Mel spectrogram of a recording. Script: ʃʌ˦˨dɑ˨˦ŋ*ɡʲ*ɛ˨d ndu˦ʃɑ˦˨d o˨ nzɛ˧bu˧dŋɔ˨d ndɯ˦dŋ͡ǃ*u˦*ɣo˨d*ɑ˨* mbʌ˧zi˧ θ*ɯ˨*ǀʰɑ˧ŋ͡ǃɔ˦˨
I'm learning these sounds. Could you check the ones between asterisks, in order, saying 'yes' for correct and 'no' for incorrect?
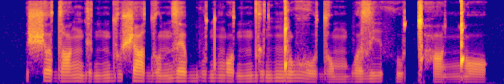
no, yes, no, no

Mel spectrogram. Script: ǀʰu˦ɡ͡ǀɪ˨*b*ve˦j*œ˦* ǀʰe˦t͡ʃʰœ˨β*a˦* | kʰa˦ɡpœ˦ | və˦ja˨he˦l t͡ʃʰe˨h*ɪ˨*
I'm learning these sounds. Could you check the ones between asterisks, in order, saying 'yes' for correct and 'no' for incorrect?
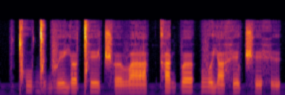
yes, yes, yes, yes

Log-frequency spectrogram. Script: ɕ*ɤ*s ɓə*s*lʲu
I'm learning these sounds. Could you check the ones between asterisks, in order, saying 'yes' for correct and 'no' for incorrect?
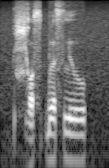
no, yes

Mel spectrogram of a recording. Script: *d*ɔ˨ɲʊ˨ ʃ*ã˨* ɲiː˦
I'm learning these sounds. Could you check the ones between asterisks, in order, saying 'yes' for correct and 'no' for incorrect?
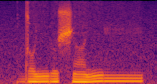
yes, yes

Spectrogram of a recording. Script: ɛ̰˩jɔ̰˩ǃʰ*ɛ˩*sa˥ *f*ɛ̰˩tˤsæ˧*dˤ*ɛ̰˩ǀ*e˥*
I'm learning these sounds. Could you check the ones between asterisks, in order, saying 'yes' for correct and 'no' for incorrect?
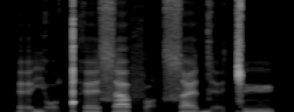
yes, yes, no, no

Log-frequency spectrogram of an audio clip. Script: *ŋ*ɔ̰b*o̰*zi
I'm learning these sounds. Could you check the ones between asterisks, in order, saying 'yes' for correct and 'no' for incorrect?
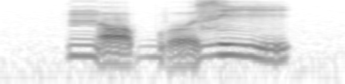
no, yes

